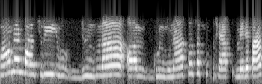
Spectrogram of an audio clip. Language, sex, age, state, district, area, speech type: Hindi, female, 18-30, Uttar Pradesh, Mau, rural, conversation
